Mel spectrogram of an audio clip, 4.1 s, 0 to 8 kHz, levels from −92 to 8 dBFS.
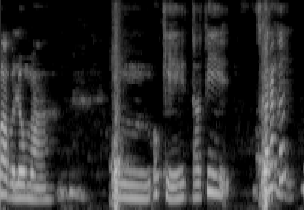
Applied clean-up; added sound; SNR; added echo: classical method WPE with log-MMSE.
